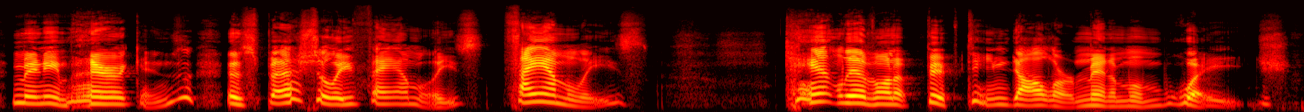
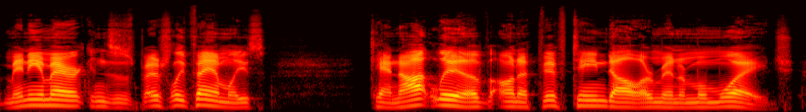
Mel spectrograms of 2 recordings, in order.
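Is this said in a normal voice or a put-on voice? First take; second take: put-on voice; normal voice. First: It is said in a put-on mocking voice. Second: It is said in his ordinary voice.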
